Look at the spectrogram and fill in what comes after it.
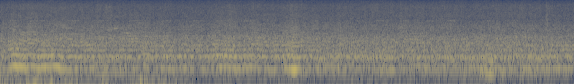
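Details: Bees give a constant droning buzz, several overlapping hums with a brief louder pass near three seconds, steady and unbroken.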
